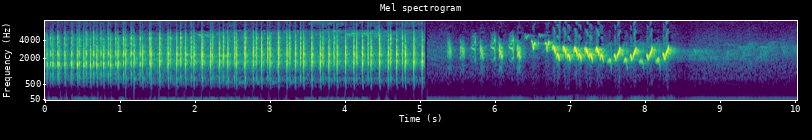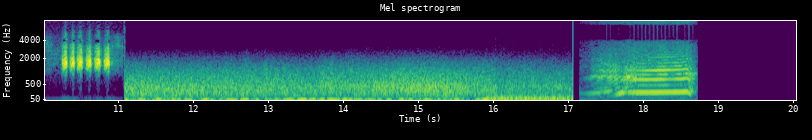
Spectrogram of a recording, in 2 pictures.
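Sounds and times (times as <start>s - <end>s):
stork clattering its bill: 0.0s - 5.1s
songbird chirping: 1.8s - 11.1s.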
